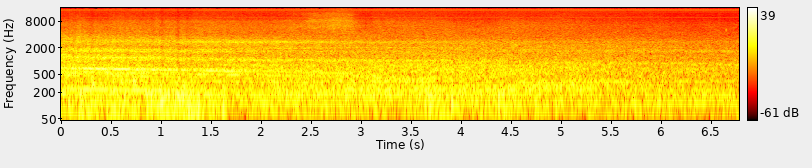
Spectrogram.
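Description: Electric commuter train slowing as it runs into a station: its motor whine falls in pitch and fades out in the first two seconds, leaving a steady rumble of wheels on rail that slowly gets quieter.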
